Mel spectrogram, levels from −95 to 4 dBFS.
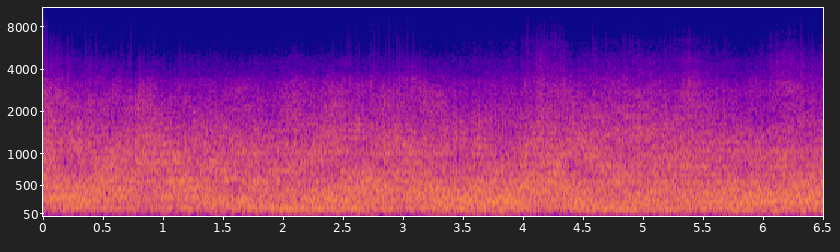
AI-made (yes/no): no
